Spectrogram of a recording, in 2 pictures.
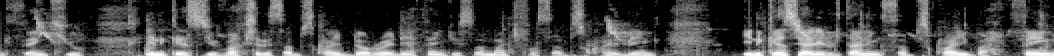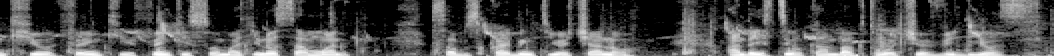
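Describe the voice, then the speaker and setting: A man's voice: on the high side, moderate pace, warm tone, a little hiss or hum. A young Ugandan man with a Ugandan English accent, talking casually to camera on a walk outdoors, repeating himself often and thanking viewers again and again. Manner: repetitive, earnest, many fillers and thank-yous. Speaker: vlogger. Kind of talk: casual vlog talk to camera. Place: outdoors, walking through green farmland.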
